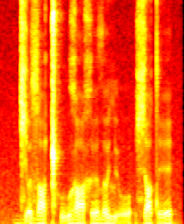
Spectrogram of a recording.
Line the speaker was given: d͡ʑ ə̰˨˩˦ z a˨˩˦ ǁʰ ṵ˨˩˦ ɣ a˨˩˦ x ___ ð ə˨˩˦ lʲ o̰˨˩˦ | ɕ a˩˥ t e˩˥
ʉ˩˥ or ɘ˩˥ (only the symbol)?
ɘ˩˥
